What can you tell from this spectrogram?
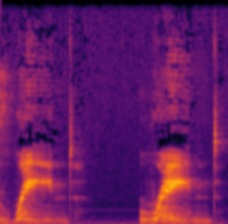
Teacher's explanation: that is the D sound because the root word ends in N when the root word ends an N it will be the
